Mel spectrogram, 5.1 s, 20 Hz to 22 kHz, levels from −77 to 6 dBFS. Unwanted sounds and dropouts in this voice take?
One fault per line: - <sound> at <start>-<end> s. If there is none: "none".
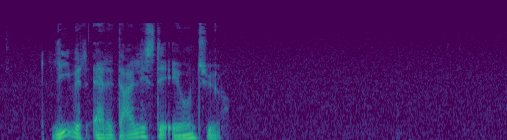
none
